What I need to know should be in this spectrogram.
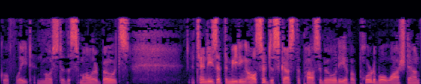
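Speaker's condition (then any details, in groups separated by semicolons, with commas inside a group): No condition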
